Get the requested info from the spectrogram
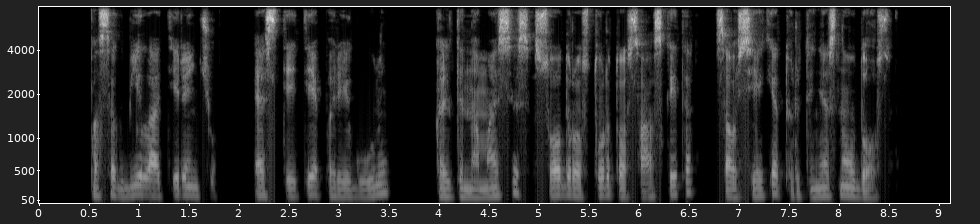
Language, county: Lithuanian, Utena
